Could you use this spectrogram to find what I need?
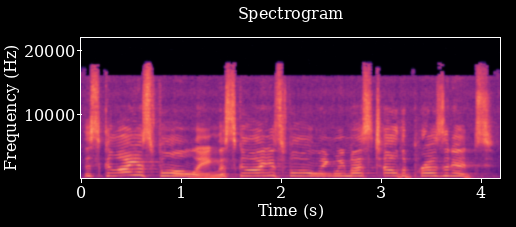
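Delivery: high, squawky panicked hen cry; clucking hen. A narrator's reading. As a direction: cluck it out like a frantic chicken.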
